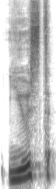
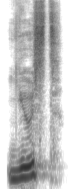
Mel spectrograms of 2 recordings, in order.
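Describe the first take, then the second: First: It is pronounced the way the modal verb is. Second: The same.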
